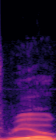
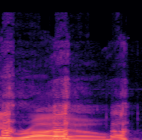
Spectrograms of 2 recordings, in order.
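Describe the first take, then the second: First: The name is said the usual nationwide way. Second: The name is said the local Ohio way. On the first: This is how the name is said across the country. "anywhere else you go in the country, it's Rio Grande" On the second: This is how locals in Ohio say the name. "in Ohio, they have to be different, and they say Rio"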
